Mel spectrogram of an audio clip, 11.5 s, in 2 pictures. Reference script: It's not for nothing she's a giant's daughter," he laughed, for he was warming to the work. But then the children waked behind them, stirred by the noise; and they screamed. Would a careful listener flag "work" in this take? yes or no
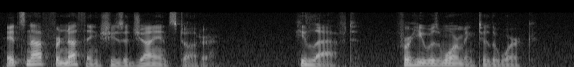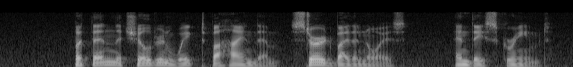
no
